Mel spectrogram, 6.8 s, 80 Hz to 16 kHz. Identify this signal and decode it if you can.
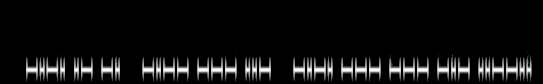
Morse code, heard as a keyed tone, about 28 wpm, 700 Hz. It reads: CAN YOU COOK?
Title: Sentences from Top 1000 Words - Review Part 4 - 28wpm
